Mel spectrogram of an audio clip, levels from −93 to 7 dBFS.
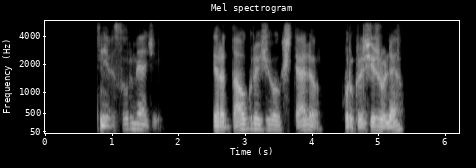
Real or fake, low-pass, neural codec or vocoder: fake; 5.4 kHz; vocoder, 44.1 kHz, 128 mel bands, Pupu-Vocoder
